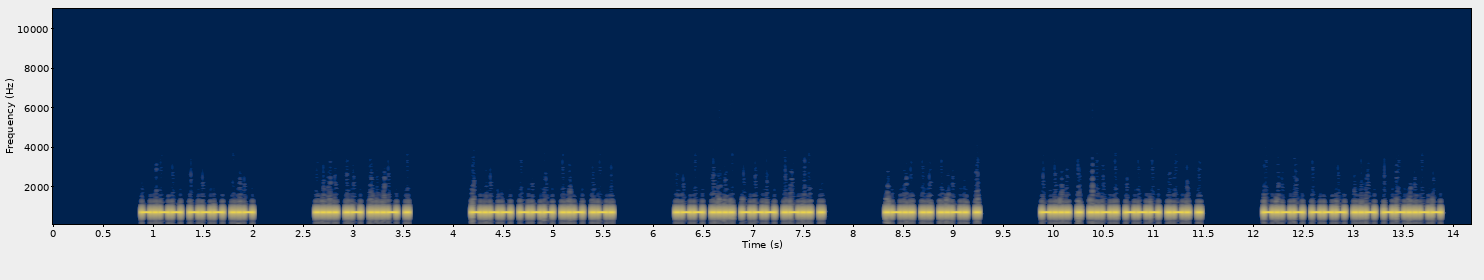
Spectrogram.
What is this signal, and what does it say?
Morse code, heard as a keyed tone, about 40 wpm, 700 Hz. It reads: YOU HAVE YOUR WHOLE LIFE BEFORE YOU,
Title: 3x Word-Spacing - Sentences from Top 400 Words - 40wpm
